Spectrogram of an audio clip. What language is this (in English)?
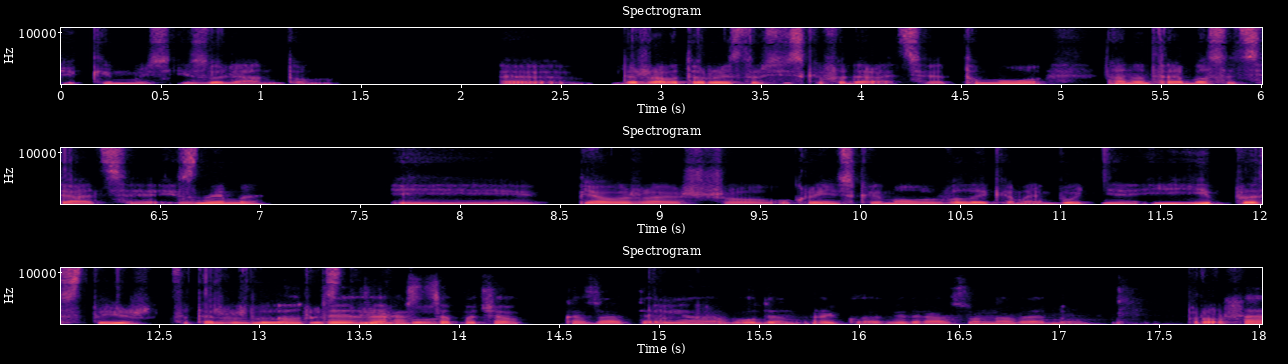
Ukrainian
